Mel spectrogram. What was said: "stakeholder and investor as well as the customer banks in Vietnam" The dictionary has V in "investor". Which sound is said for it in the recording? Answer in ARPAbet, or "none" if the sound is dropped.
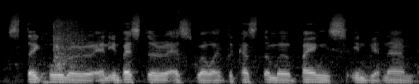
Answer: V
